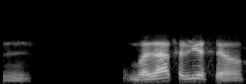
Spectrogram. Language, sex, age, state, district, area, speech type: Assamese, male, 60+, Assam, Lakhimpur, urban, conversation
